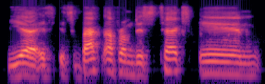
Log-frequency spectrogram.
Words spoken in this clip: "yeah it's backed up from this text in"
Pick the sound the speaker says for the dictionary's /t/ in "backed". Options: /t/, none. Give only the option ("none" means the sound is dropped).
/t/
